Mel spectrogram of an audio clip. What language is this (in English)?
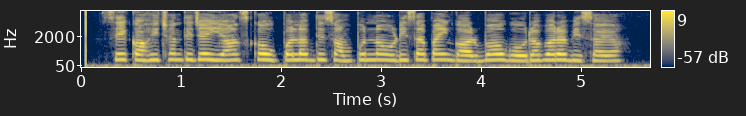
Odia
